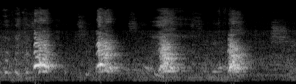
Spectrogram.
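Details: Pet dog, said to be afraid of the vacuum cleaner, barking indoors: four short, harsh, broadband barks spaced roughly every 0.6 seconds, with a faint trailing yip at the end.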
